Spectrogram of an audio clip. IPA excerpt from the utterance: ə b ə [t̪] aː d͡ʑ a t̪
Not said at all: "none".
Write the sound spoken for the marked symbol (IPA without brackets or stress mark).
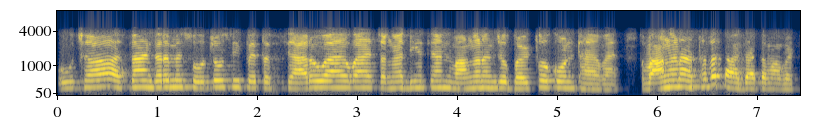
t̪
